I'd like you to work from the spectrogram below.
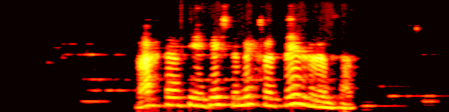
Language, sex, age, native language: Icelandic, female, 70-79, Icelandic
